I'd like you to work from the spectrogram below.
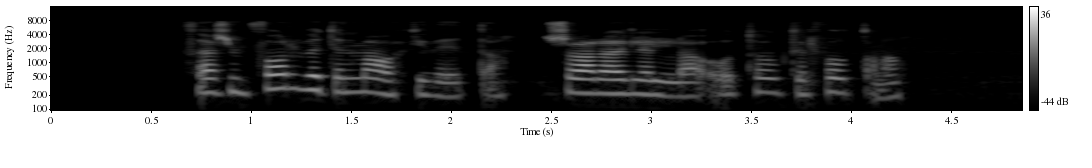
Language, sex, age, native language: Icelandic, female, 18-19, Icelandic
